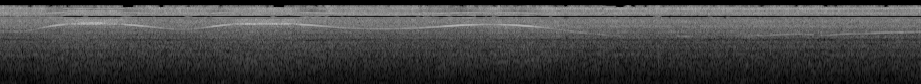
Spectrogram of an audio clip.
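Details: Steady high-pitched high-speed dental drill whine, pitch shifting slightly under varying load, during a Class II interproximal cavity preparation under rubber dam, forming the proximal box and occlusal dovetail.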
